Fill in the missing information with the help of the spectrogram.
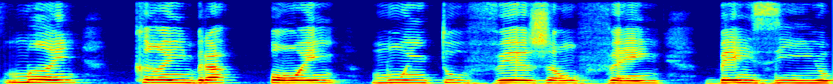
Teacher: Já no caso dos ditongos nasais, durante a pronúncia, o ar passa pela boca e também pelo nariz, como é o caso das palavras mãe, cãibra, põe, muito, vejam, vem, benzinho.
